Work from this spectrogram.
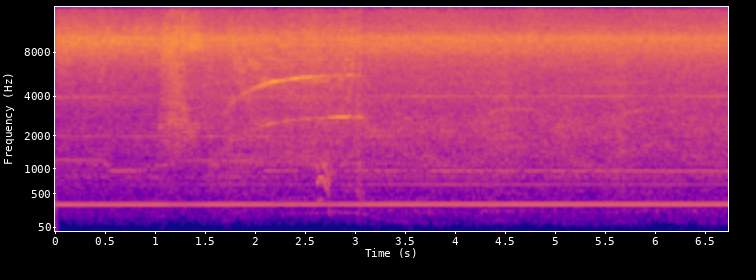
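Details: Numatic BX.BX 190 commercial vacuum after refurbishment, original untouched motor, running with old dirty turbo head fitted: steady high whine of constant pitch with faint whistle from the turbo head; running smoothly and healthy.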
